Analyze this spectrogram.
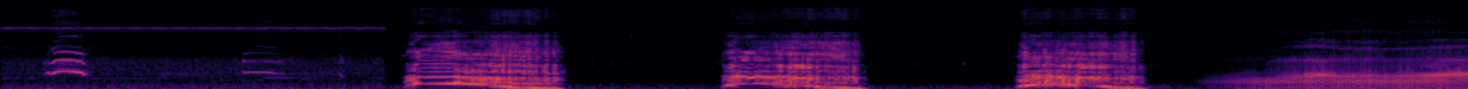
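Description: Male lion roaring: three long, loud roars, each falling in pitch, about three seconds apart. Before them come two short high mewing calls from a smaller cat, and near the end a long, steady call from an ocelot builds up.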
